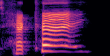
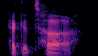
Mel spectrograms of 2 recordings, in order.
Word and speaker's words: Hecate: It's Hecate. I'm sure I'll get a couple emails like that. But such is life, such is life. I've always heard her referred to as Hecata. Even though it doesn't look like it should be pronounced that way.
